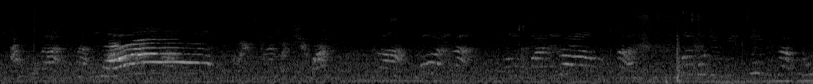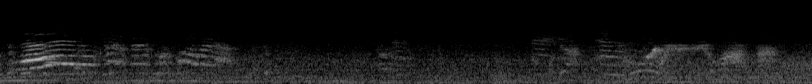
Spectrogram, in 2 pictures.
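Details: Cat calling its mother with repeated rising and falling meows, several clustered near the start and middle and a drawn-out cry near the end, over low background murmur and faint speech.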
